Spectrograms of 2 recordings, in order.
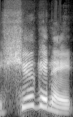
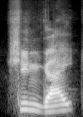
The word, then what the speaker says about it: Shungite: Anyway, Shuganate. I was going, Shuganate. I don't think that's how you pronounce it. Shuganate. Look, it's a rock. There it is. There's a Shuganite bearing rock. Shuganite. Shungite.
